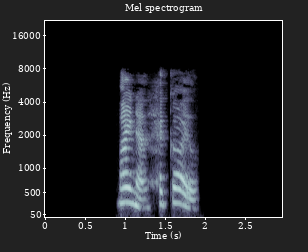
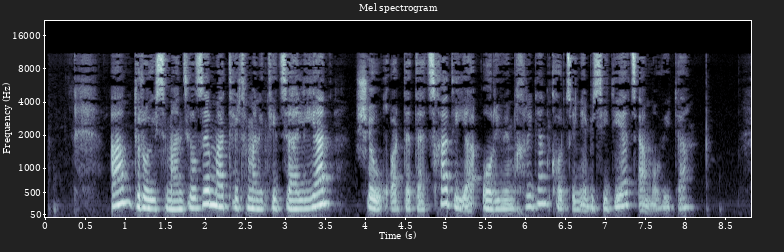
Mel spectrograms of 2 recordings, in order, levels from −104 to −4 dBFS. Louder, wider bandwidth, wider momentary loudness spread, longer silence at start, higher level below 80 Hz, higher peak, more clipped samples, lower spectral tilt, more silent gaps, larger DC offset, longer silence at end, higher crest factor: second, -29 LUFS vs -21 LUFS; second, 8.2 kHz vs 12 kHz; second, 8 LU vs 16 LU; first, 0.9 s vs 0.35 s; second, -78 dBFS vs -62 dBFS; second, -12 dBFS vs 0 dBFS; neither; about the same, -3 dB/octave vs -3.5 dB/octave; neither; neither; first, 1.05 s vs 0.75 s; about the same, 20 dB vs 22 dB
